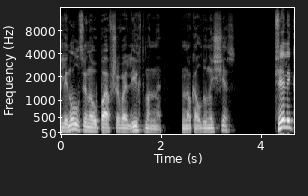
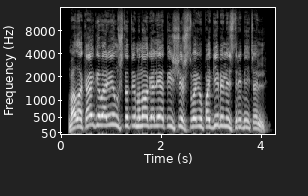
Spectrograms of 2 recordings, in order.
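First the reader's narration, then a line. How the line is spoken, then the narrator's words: Shouting. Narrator (Russian): крикнул Лихтман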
